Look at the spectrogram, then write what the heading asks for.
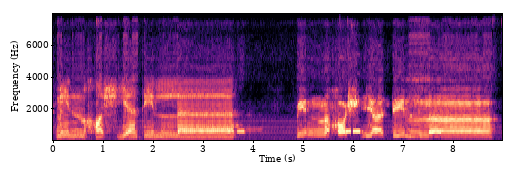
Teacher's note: Khas huruf sya sifatnya tafasyi. Menyebarnya angin di rongga mulut dan rongga tenggorokan.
